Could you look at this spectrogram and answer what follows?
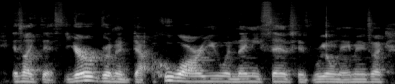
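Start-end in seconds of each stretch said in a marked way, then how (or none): none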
